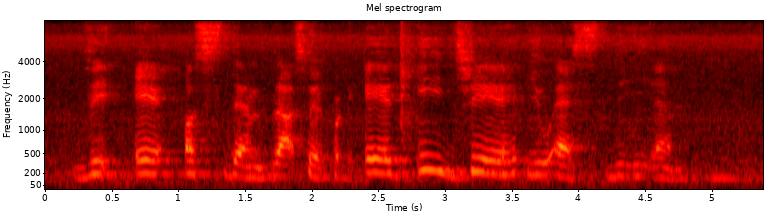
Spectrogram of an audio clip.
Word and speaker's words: ejusdem: When I was at law school, I learned of a rule called the EJUSDEM, that's it, E-J-U-S-D-E-M. Pronounced like if the J was an H.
